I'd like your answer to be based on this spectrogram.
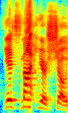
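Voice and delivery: ordinary talk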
